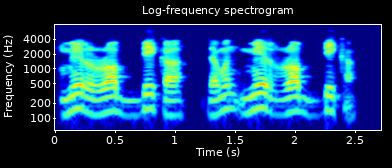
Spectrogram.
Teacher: নুন সাকিনকে র এর সাথে মিলিয়ে বিনা গণ্যায় পড়তে হবে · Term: ঈদগামে তাম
